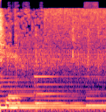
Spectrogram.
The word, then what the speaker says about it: Hugh: No, she says Hugh. That's the boy's name. And it actually is a... It's not that common a name anymore, but it's spelled differently than the word hue, meaning color. It's spelled, I always mess this part up. The name is usually spelled H-U-G-H, not H-U-E, but no, she is saying Hugh.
